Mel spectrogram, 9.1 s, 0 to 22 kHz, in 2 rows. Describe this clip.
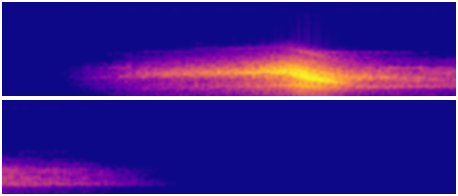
FX FLASH-003
There are a couple of transitions that I recorded.
FLASH, WOOSH, TRANSITION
